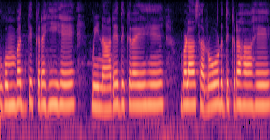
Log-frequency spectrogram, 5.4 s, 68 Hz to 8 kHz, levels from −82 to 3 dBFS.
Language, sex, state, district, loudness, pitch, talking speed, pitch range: Hindi, female, Madhya Pradesh, Bhopal, -16 LUFS, 230 Hz, 155 wpm, 225-235 Hz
